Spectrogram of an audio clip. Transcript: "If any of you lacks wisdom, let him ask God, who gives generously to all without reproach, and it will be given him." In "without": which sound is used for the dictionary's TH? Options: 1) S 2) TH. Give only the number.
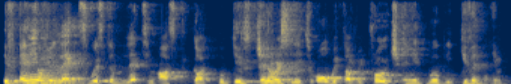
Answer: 2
